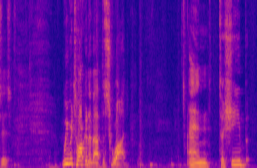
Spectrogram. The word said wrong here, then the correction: Tlaib: am I saying her name right? Tlaib? Rashida Tlaib,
